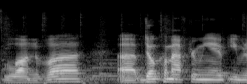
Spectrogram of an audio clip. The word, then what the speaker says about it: Lanvin: So I know some people pronounce it Lanvin, but when I looked up YouTube videos and how to pronounce it, it's pronounced Lanvin.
